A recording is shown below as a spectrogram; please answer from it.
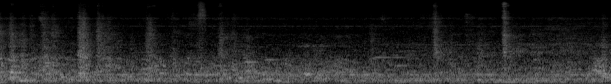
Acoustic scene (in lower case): cafe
